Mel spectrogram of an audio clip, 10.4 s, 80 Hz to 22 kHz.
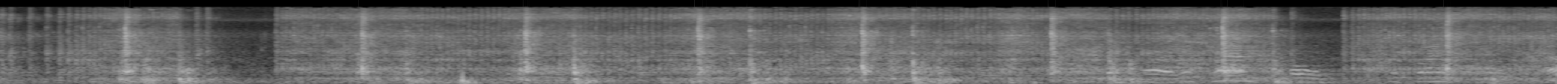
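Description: Fairchild PT-19's Ranger inline-six engine being pulled through by hand at the propeller to prime it before a hand-prop start, with a sharp mechanical click about once a second.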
